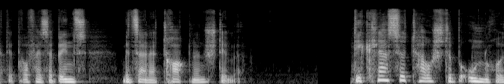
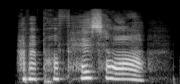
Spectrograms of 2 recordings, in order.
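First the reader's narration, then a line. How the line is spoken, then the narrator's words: Squeaky high voice. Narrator (German): piepste Parvati Patel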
